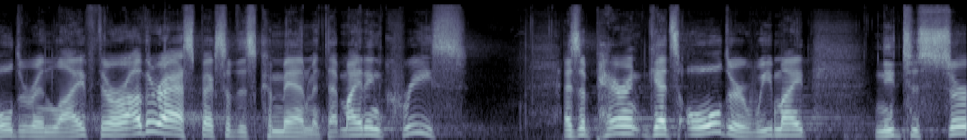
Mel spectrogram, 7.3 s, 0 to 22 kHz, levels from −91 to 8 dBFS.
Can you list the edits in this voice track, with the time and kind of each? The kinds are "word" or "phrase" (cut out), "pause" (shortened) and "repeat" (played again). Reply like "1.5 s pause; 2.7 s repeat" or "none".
none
